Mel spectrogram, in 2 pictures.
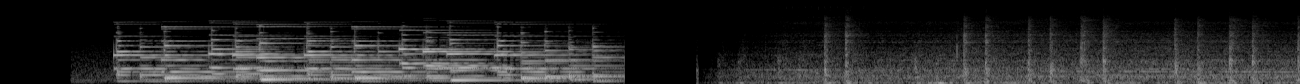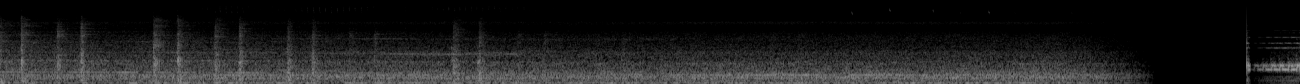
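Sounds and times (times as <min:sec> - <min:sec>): train rumbling: 0:07.0 - 0:24.5
train wheels clacking over rail joints: 0:07.1 - 0:18.6.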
